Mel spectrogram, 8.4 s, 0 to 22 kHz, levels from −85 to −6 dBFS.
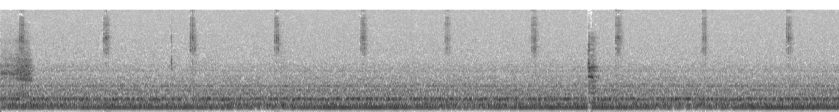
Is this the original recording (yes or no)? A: yes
